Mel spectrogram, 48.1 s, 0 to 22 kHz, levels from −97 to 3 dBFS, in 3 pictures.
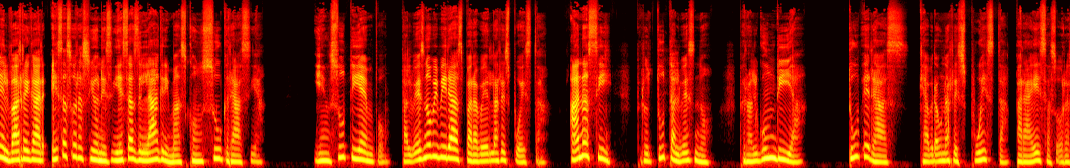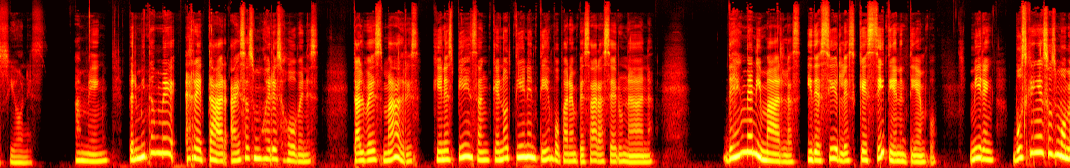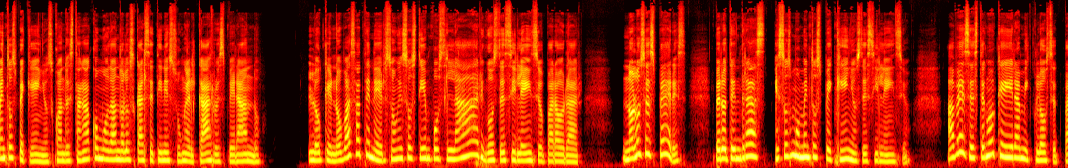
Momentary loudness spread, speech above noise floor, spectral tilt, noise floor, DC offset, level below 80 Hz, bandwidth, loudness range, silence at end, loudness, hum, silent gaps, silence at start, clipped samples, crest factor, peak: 14 LU; 67 dB; -4 dB/octave; -86 dBFS; under 0.1%; -60 dBFS; over 20 kHz; 7 LU; 0 s; -19 LUFS; none; 36.26-36.53 s; 0 s; under 0.1%; 18 dB; -2 dBFS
